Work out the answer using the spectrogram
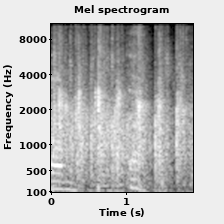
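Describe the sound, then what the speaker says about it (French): An audience claps together in a sustained burst that swells and fades, with a voice speaking over the applause. "Patrice, on peut applaudir vraiment Patrice Duhamel."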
